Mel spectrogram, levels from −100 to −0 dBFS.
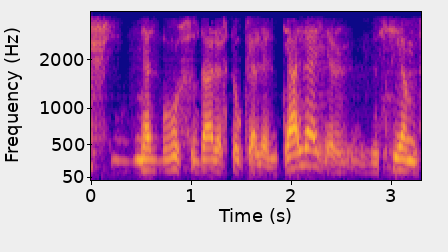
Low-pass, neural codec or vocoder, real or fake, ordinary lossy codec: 3.6 kHz; codec, 16 kHz, 16 kbps, FunCodec, trained on LibriTTS, 50 frames a second; fake; AAC, 24 kbps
